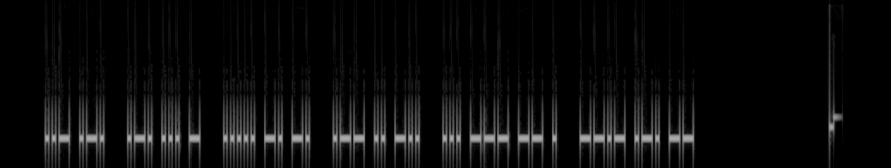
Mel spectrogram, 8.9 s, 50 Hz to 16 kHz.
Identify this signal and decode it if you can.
Morse code, heard as a keyed tone, about 34 wpm, 700 Hz. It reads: UR RST 5NN WID SOME QRM
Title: Common QSO Phrases 35wpm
